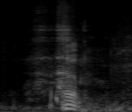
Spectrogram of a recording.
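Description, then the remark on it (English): A single loud sneeze bursts out after a long, breathy buildup, then fades into quiet room noise. “That sneeze was a long time.”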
